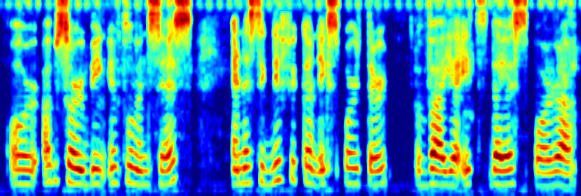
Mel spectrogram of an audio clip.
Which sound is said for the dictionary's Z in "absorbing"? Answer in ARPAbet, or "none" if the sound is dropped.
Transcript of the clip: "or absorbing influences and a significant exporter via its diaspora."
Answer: S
